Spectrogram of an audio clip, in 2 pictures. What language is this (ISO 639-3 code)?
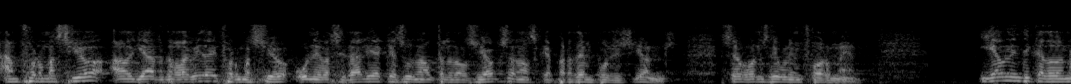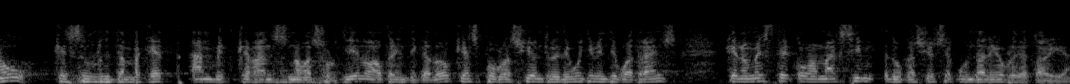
cat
